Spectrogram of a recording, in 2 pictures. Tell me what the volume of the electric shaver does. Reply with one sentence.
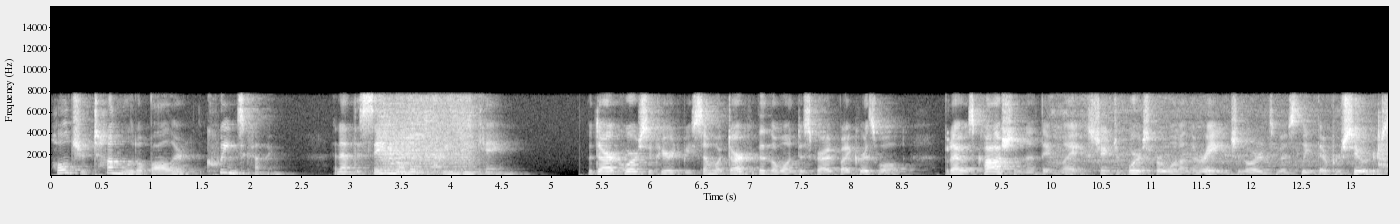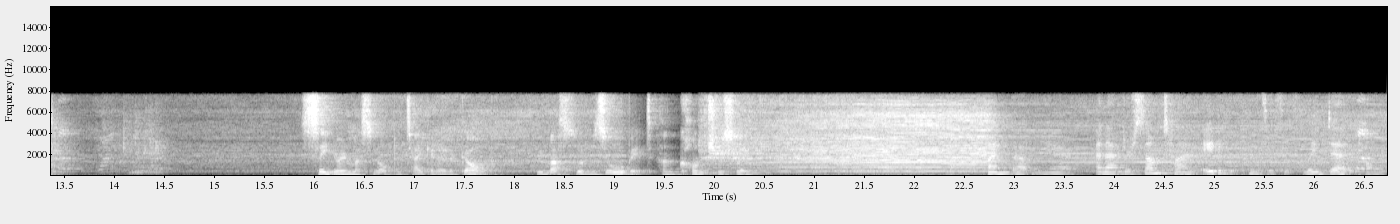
The volume of the electric shaver goes down.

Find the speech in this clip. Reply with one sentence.
The speech can be heard from 0.0 to 4.7 s, from 5.3 to 13.4 s, from 15.8 to 20.6 s and from 22.7 to 26.7 s.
